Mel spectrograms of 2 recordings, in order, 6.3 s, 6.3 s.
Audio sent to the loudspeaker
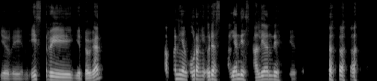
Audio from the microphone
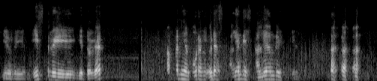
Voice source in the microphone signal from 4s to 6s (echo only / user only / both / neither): echo only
